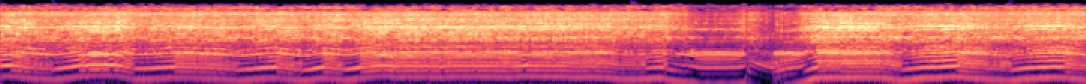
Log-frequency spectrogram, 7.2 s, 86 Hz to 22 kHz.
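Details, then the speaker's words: Jonsered 2071 chainsaw, first run in wood after a piston and crank alignment problem, stock muffler: high buzzing two-stroke note dips and recovers in the cut with an odd uneven edge. Owner suspects rich tuning; running hot, cause unconfirmed. "but I mean it does have a weird sound but that could have been just cuz it's rich and I'm not used to you know what a stock muffler sounds like"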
